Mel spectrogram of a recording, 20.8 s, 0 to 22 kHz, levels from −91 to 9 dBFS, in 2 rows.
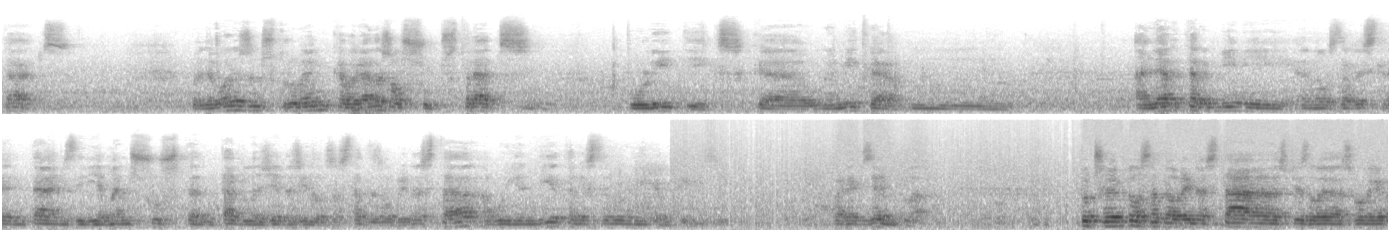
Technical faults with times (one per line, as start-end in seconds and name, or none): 15.42-20.80 low bit depth without dither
